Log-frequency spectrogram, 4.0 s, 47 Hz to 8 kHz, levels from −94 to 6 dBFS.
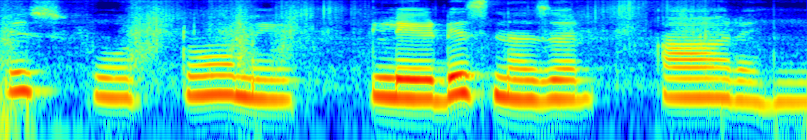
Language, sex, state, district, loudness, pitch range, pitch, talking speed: Hindi, female, Madhya Pradesh, Umaria, -17 LUFS, 215-250 Hz, 225 Hz, 105 wpm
